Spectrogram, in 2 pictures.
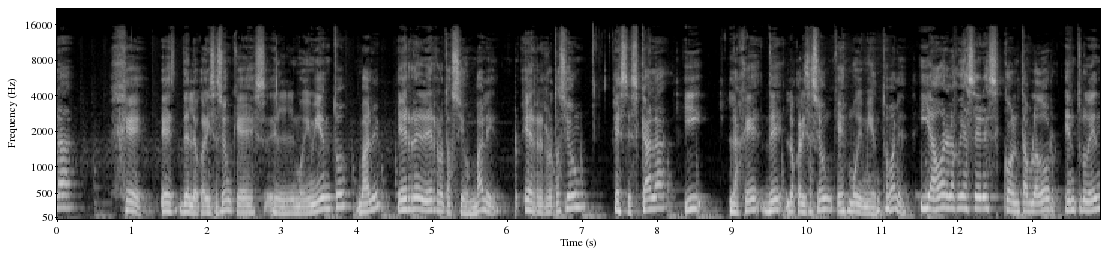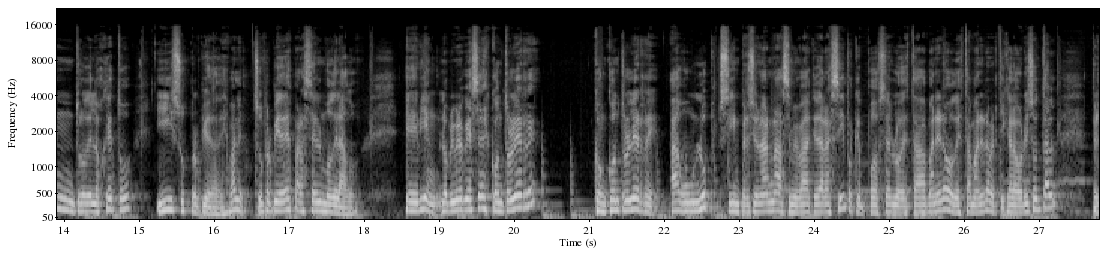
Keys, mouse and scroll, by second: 11.4-13.1 scroll down 3, 13.7 Tab, 16.1-16.5 scroll down 1, 16.5 middle click, 17.0-17.5 scroll up 1, 17.5 middle click, 18.3 scroll up 1, 18.8-20.8 middle drag, 20.8 ctrl+r.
